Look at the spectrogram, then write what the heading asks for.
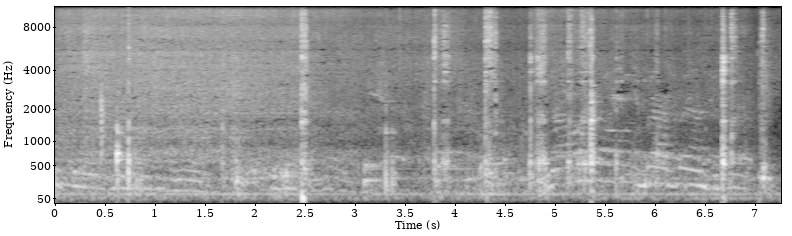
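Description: Freshly oil-fried moringa leaves sizzling as they are scraped out of a metal karai into a steel bowl, with sharp clinks and knocks of the spatula on the metal. The sizzle is strongest over the first couple of seconds and fades as the clinks go on.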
